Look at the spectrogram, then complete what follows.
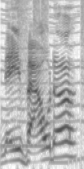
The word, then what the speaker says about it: Nevada: But having been there, there's only one way to correctly pronounce Nevada, and that's Nevada.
